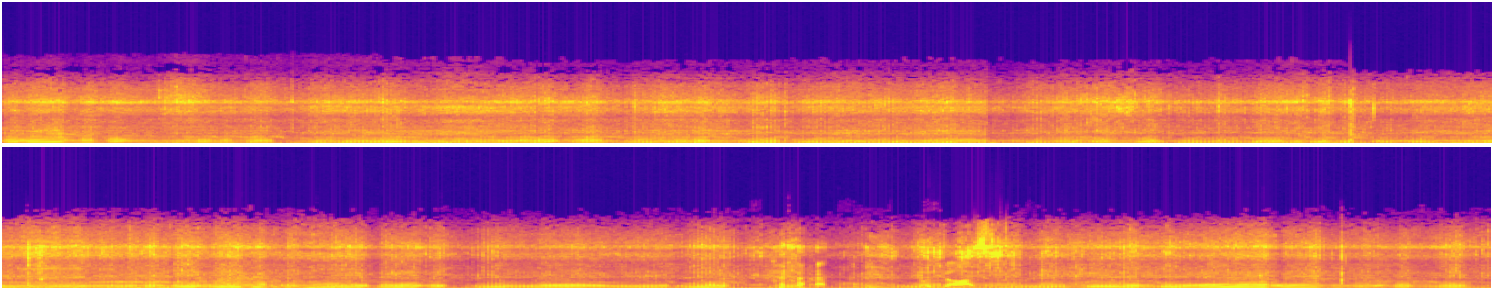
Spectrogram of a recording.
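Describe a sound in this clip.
Another dirt bike engine buzzes a short way ahead.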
